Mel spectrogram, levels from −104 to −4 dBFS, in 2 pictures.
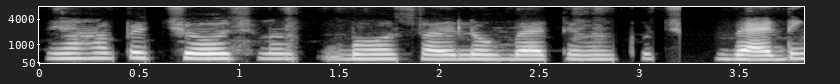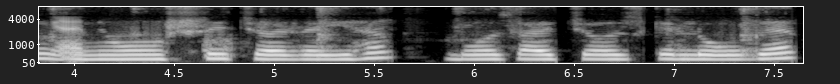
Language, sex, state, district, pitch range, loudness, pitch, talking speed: Hindi, female, Bihar, Araria, 230-255 Hz, -19 LUFS, 235 Hz, 180 wpm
